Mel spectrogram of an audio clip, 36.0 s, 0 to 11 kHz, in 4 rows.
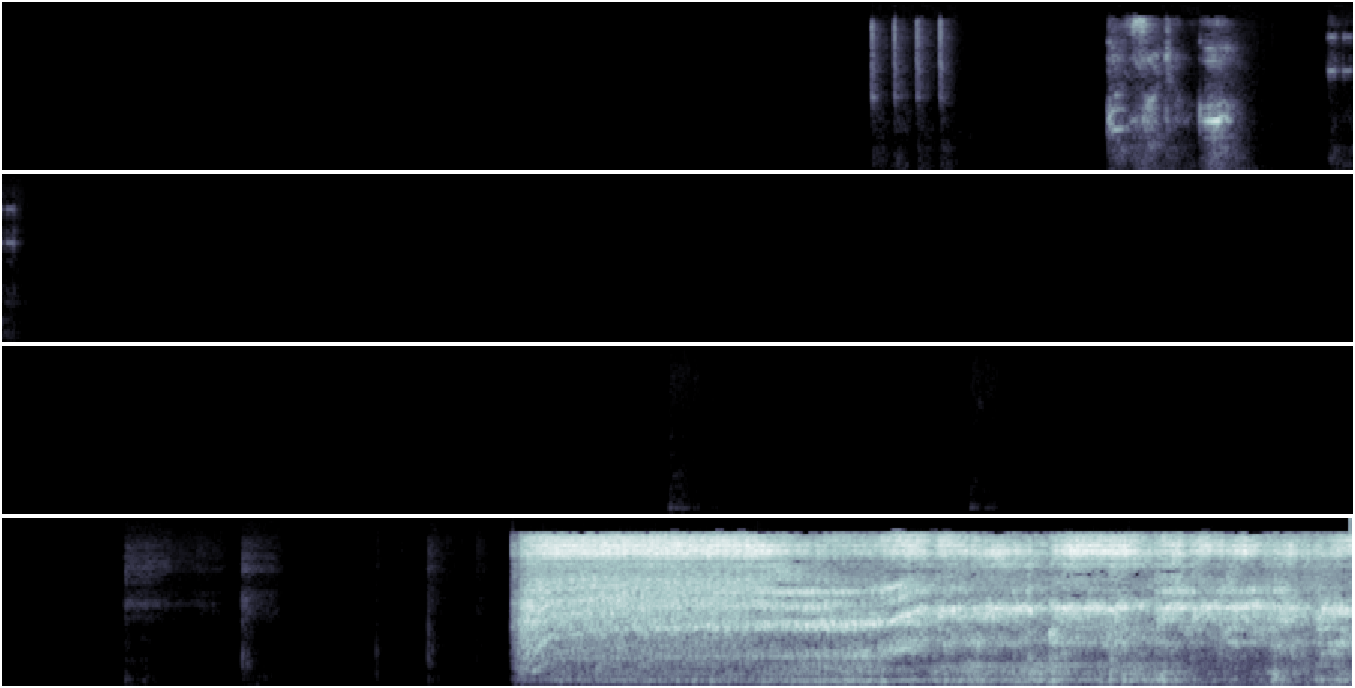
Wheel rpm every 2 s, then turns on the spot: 0, 0, 0, 0, 0, 0, 0, 0, 0, 0, 0, 0, 0, 0, 0, 80, 190, 230.
none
